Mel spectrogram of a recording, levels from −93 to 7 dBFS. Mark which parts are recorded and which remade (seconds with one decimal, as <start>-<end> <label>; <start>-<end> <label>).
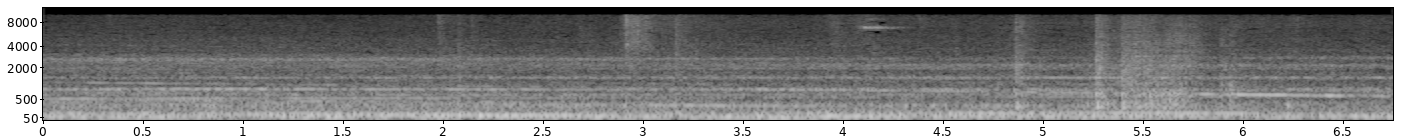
0.0-6.8 recorded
